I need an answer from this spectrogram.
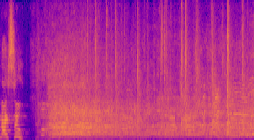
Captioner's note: laughter and groaning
